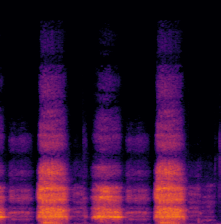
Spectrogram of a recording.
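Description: Heavy breathing close into a microphone, three loud breaths in a steady slow rhythm, each a broad rushing huff separated by short pauses, with no talking.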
